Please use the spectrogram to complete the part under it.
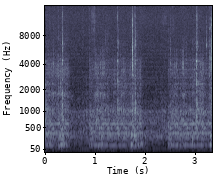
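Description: A Juki Haruka TL-18QVP sewing machine stitches at a moderate pace, a soft, steady mechanical hum with rhythmic ticking needle strokes roughly every half second, fairly quiet and close.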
